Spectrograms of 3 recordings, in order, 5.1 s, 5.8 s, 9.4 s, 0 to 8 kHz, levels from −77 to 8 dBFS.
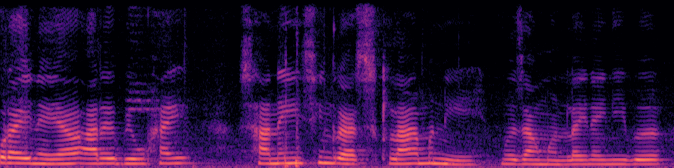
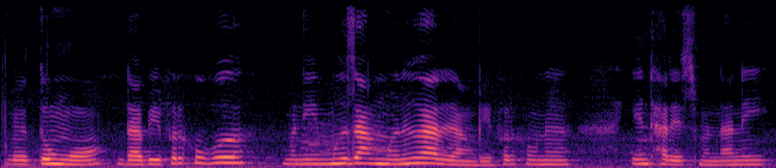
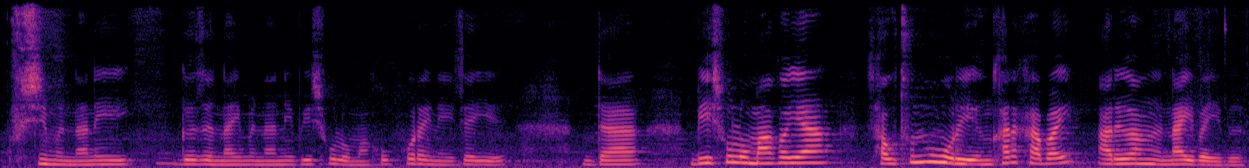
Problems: low volume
